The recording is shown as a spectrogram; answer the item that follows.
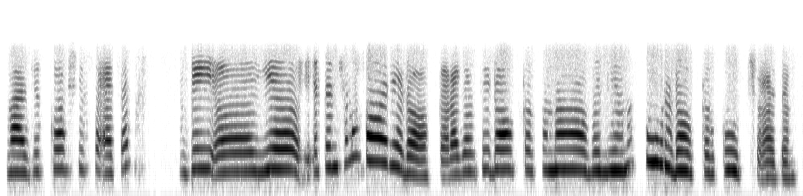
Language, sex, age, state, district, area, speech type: Kashmiri, female, 45-60, Jammu and Kashmir, Srinagar, urban, conversation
